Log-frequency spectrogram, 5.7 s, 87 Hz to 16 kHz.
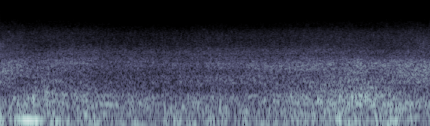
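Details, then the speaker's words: Late-2018 Samsung WD80M4B53IW direct-drive washer dryer in service-mode spin test: steady deep rumble from spinning drum; worn drum bearings suspected, though on further listening they sounded fine, unconfirmed. "Service mode. I end the spin one. I still got an eight and you can hear the bearings."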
